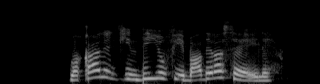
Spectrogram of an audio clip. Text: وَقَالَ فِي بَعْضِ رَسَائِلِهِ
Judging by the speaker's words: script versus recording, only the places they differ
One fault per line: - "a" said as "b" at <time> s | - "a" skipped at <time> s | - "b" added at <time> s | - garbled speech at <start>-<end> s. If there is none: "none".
- "الْكِنْدِيُّ" added at 1.1 s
